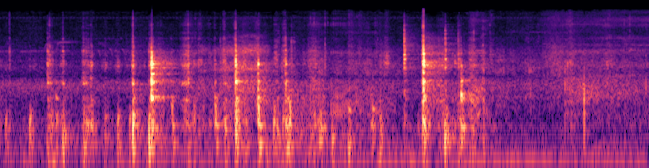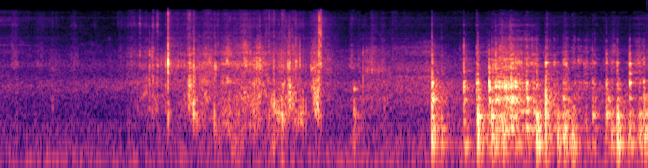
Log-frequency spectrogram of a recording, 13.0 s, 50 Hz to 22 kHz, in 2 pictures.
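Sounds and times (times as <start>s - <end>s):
wooden knocks and clatters: 0.0s - 5.0s, 10.8s - 12.9s.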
